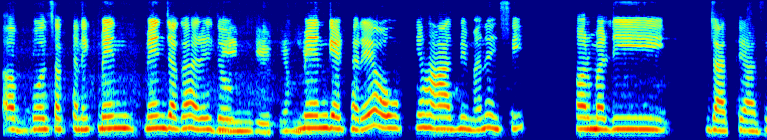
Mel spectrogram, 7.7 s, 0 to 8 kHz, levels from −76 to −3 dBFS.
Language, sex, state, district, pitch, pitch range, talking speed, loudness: Chhattisgarhi, female, Chhattisgarh, Rajnandgaon, 245 Hz, 230-260 Hz, 170 wpm, -18 LUFS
